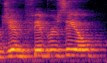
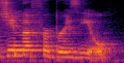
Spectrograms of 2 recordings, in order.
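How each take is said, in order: First: The drug name is said in its standard form. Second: The drug name is said in a garbled form. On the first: The speaker calls it right. "this word is pronounced gemfibrozil" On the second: The speaker calls it wrong. "I would call it gemifibrizil. Ain't that funny?"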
